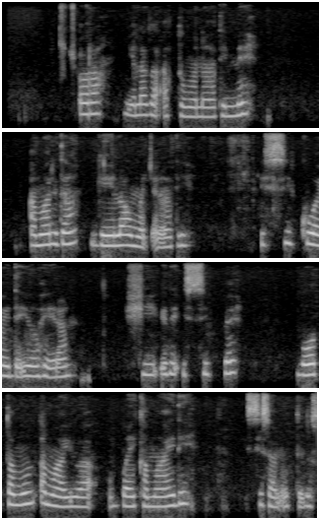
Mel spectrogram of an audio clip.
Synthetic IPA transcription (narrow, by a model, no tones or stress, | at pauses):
t͡ʃʼɔɾɐ | jɛlɐɡɐʔɐt̪ːʊmɐnaːt̪ɪnːɛ | ʔɐmɐɾɪd̪ɐ | ɡe̞ːlɐɔmɐt͡ʃʼːɐnaːt̪ɪ | ɪsːɪkʊwɐjd̪ɛʔɪjoɦe̞ːɾɐn | ʃiːkʼɪd̪ɪʔɪsːɪpːɛ | bo̞ːt̪ːɐmʊlt̪ʼːɐmaːjːʊwaː | ʊbːɐjkːɐmaːjɪd̪ɪ | ɪsːɪsɐnʊt̪ːɪd̪ɔs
